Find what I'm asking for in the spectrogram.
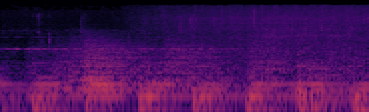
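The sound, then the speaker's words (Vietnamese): Heavy rain pours steadily through a thunderstorm while deep rolls of thunder swell and fade beneath it a few times, with no voices. “Mưa đã bắt đầu nặng hạt. Những hạt mưa mang theo âm phong dấy lên cuồn cuộn. Từ trên bầu trời những luồng điện cứ không ngừng giáng xuống liên hồi, kèm theo đó là những tiếng nổ đùng đoàn”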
